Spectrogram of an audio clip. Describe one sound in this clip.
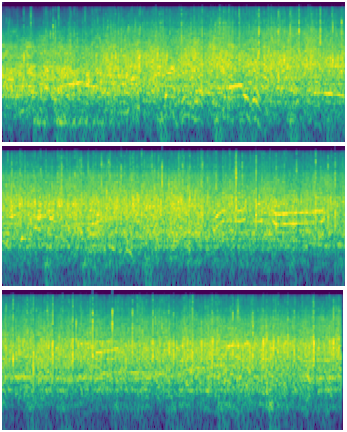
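A large stadium crowd chants and cheers loudly.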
